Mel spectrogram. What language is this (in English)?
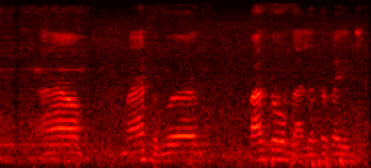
Marathi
